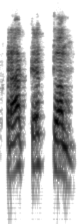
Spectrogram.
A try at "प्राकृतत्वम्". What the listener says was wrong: It is tvam or what? Tattvam, na? Tvam or tattvam? No, prakritatvam.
